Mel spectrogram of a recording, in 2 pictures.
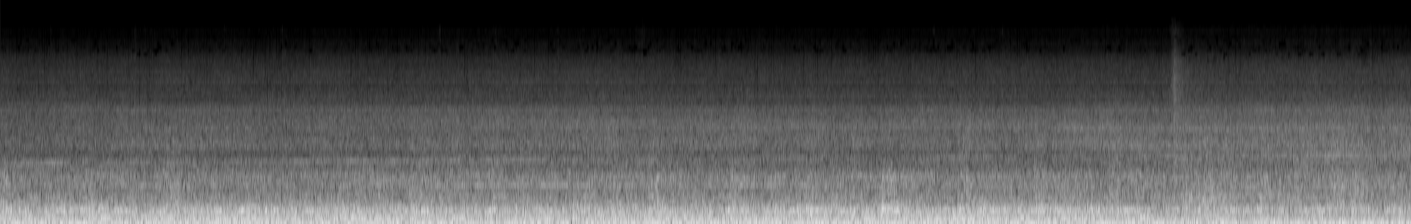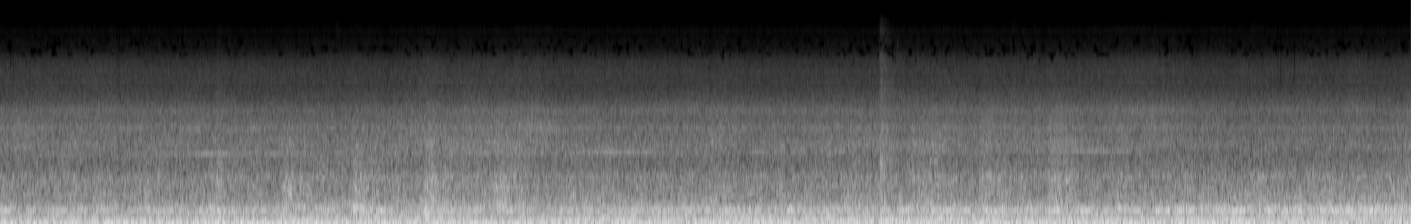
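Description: An SRT Red Line electric commuter train running, heard from inside the passenger car: a steady rumble of wheels and track, with faint whining tones that come and go and a couple of brief clicks.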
